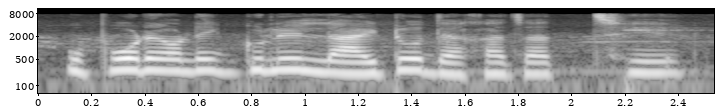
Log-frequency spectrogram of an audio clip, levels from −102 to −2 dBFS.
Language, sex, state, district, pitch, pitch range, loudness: Bengali, female, West Bengal, Cooch Behar, 240 Hz, 210-260 Hz, -15 LUFS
